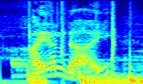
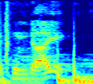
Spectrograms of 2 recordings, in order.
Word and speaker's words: Hyundai: and uh we are here today with uh Hyandai uh that's how you pronounce it usually Sri Lankan say Hundai myself included uh and we're in a Sonata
